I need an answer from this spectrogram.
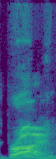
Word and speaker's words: Brian: No, it's Brian, like Brine, Brian.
